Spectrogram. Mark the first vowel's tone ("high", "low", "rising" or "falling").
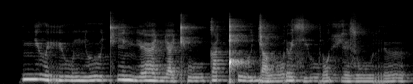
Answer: falling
